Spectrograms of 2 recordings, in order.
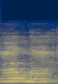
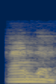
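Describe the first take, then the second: First: Ana with the final a drawn long; long vowel. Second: Ana said with a short final a; short vowel. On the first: Teacher contrasts Ana read long as written. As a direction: stretch the a in Ana. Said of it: "tulisannya panjang". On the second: Teacher shows Ana read short though written long. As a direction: clip the end of Ana short. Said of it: "dibacanya pendek ya". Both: Shown as a demonstration.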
